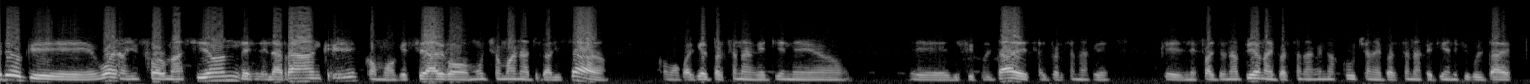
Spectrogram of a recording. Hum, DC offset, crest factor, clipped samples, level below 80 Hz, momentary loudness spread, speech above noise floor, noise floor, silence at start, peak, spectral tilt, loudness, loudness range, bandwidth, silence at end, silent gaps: none; under 0.1%; 16 dB; under 0.1%; -64 dBFS; 13 LU; 36 dB; -61 dBFS; 0 s; -10 dBFS; -4 dB/octave; -25 LUFS; 6 LU; 16 kHz; 0.2 s; none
